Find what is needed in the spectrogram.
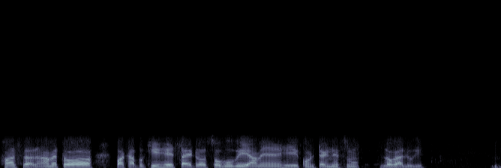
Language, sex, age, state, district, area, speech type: Odia, male, 45-60, Odisha, Nuapada, urban, conversation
